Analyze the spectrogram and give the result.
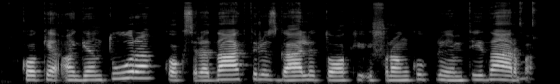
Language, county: Lithuanian, Utena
